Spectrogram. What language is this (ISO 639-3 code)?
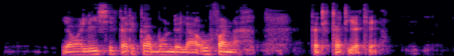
swa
